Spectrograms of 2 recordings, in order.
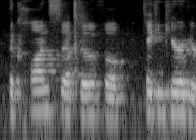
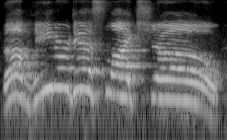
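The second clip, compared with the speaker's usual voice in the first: show intro shout; 8 semitones higher, much slower than usual. Pretend. Host announcing his own show, slow booming shout. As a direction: belt out the show title like a hype announcer.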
